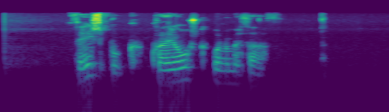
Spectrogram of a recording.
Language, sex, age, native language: Icelandic, male, 40-49, Icelandic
